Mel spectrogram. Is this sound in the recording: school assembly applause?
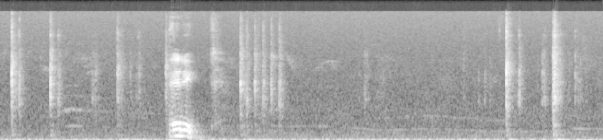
no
